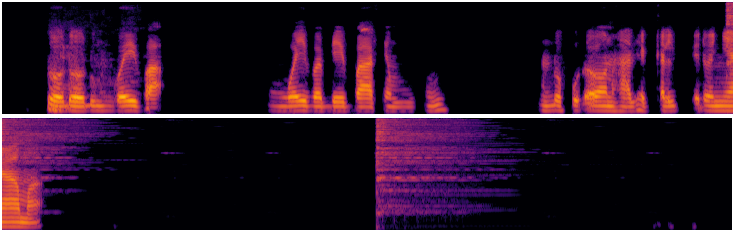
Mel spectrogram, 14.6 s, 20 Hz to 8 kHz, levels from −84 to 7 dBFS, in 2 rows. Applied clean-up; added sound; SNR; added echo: classical method Wiener filter.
